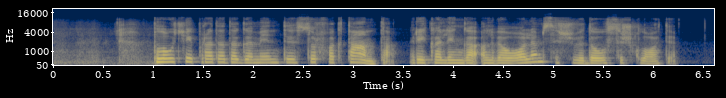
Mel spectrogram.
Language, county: Lithuanian, Telšiai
